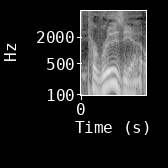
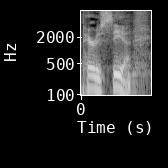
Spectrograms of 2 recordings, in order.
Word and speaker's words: parousia: The Greek word is parousia, or sometimes pronounced parousia.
